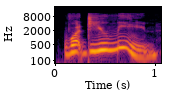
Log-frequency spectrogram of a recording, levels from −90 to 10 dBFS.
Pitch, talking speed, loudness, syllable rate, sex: 240 Hz, 225 wpm, -15 LUFS, 4.5 syllables/s, female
